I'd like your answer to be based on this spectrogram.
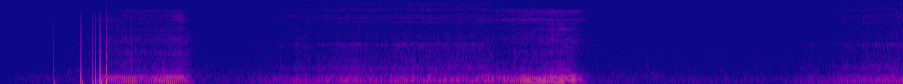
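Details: Two people snoring: after a few sharp clicks, two long cycles of loud, rattling snores on slow breaths with quiet pauses between.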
